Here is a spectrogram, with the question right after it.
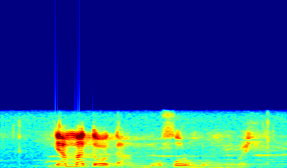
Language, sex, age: Tswana, female, 18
